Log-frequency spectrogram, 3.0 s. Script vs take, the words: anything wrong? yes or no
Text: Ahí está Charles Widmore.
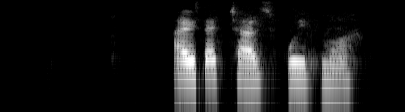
no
